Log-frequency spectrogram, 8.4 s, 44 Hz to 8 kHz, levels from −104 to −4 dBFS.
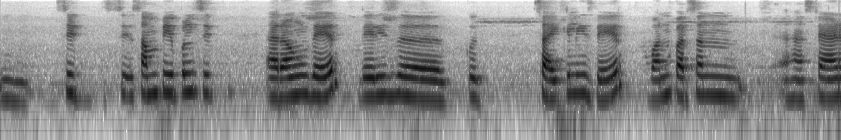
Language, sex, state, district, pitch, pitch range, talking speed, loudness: English, female, Odisha, Nuapada, 225 Hz, 210-245 Hz, 120 wpm, -20 LUFS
